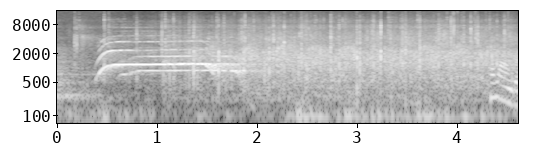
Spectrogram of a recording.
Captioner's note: applause, cheering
